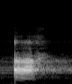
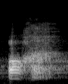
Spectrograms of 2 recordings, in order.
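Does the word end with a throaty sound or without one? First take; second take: without; throaty. First: It ends without a throaty ch sound. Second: It ends with a harsh throaty ch sound. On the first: The speaker calls it wrong. "We're not going to go ah" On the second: The speaker calls it right. "We're going to go ah"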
